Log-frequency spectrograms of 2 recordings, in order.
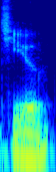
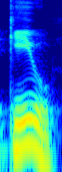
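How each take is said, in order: First: The name is pronounced the English way. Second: The name is pronounced the Danish way. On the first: "I think it has to be Geo" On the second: "in Danish, we say Geo"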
